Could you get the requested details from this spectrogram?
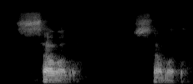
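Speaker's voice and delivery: sábado with the first syllable sá hit hard. Showing the correct accented pronunciation: stress on sá in sábado. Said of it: "It's stressed on the third from last".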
